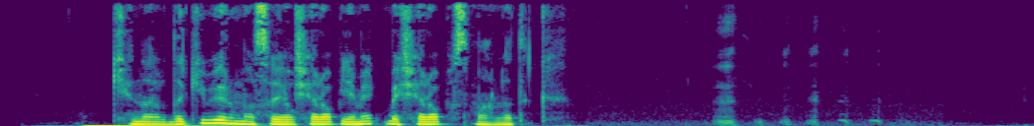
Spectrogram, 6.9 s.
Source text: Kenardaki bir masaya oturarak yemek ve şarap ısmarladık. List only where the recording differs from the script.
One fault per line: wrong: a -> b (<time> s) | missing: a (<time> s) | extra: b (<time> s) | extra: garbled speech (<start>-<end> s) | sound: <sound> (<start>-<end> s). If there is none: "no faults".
wrong: oturarak -> şarap (2.0 s)
sound: laugh (4.6-6.1 s)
